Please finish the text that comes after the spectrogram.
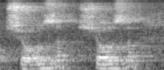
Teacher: il y a la tendance à fermer la prononciation de O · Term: O fermé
